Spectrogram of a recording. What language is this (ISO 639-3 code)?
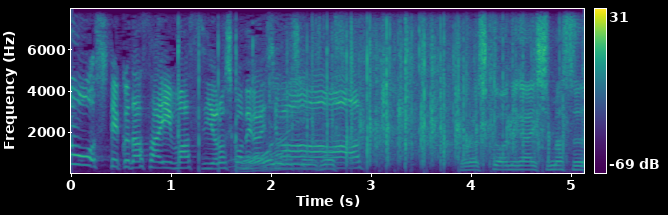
jpn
